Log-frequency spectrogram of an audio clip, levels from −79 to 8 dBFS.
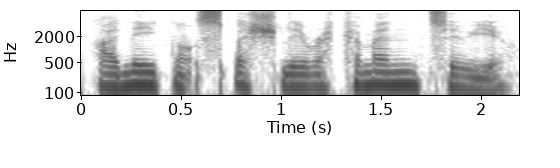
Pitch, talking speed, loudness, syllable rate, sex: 135 Hz, 190 wpm, -23 LUFS, 5.5 syllables/s, male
